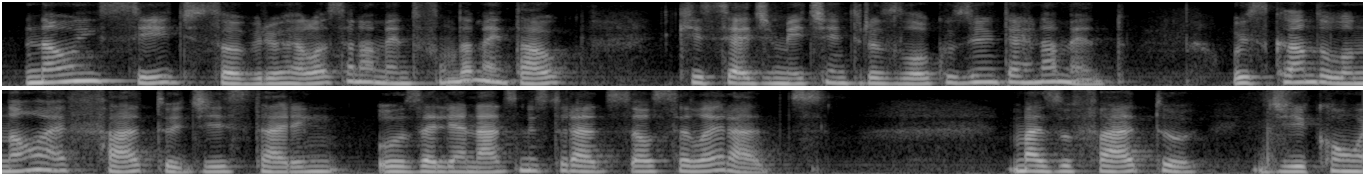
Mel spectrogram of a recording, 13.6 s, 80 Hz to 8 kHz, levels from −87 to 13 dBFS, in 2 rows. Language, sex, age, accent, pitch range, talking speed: Portuguese, female, 10-29, Brazilian, 170-205 Hz, 140 wpm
